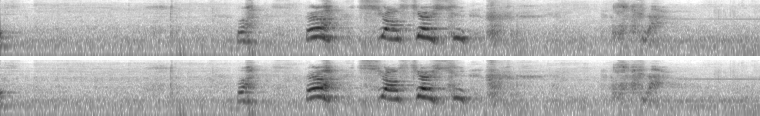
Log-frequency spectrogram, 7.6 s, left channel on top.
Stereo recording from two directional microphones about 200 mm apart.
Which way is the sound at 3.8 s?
15° right (ahead or behind).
